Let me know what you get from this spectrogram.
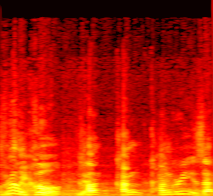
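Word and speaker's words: Congrí: Congri, is that how you say it?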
